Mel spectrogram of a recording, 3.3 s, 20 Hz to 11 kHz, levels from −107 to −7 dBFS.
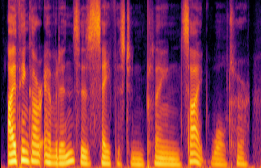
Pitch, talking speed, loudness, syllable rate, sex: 125 Hz, 185 wpm, -20 LUFS, 5.0 syllables/s, female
